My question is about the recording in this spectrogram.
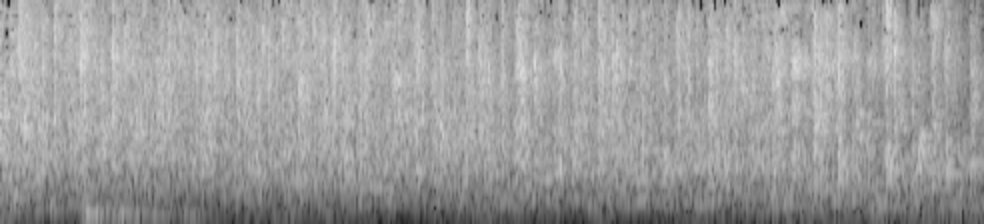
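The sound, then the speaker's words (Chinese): Sustained applause from a church audience after a prayer, clapping offered to God: dense, steady clapping from many hands lasting several seconds at a strong, even level, with no voices standing out. “好，下面拍手让给神。”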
